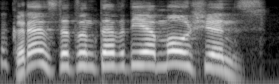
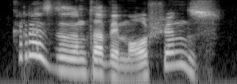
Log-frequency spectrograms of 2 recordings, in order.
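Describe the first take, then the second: First: It is said loudly. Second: It is said at normal volume.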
